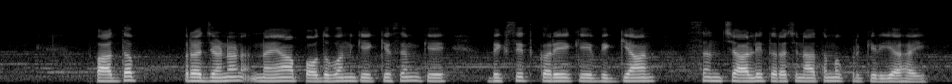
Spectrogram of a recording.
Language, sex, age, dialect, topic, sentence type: Magahi, female, 51-55, Western, agriculture, statement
